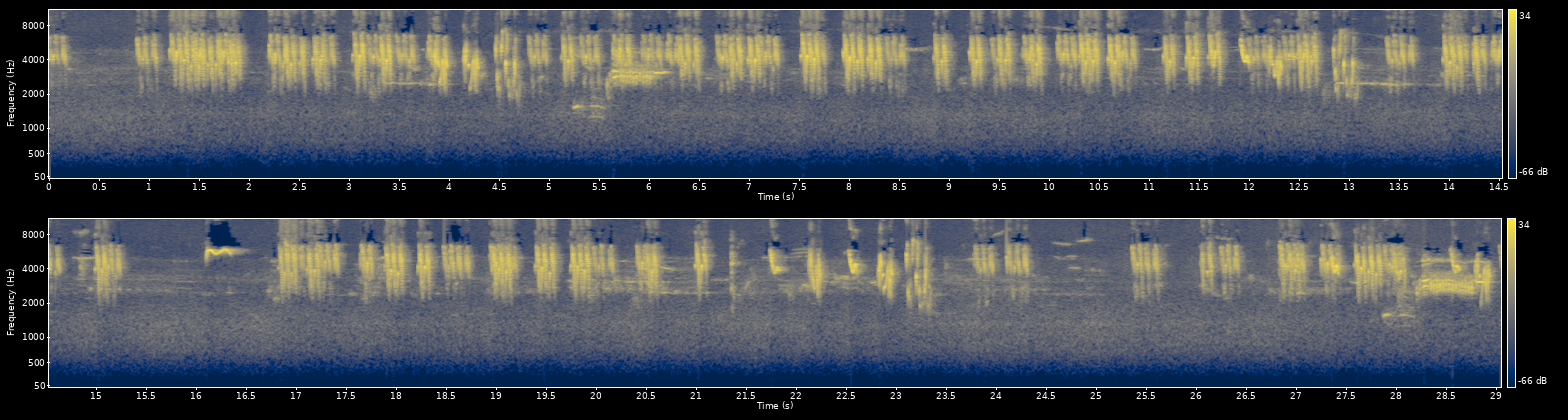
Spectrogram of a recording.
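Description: Small birds chirping in quick runs of short, high chirps, with brief pauses between runs, over a faint steady hiss.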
